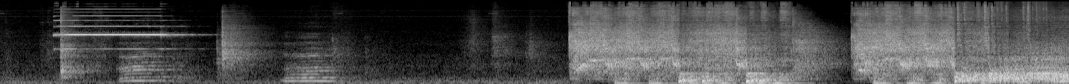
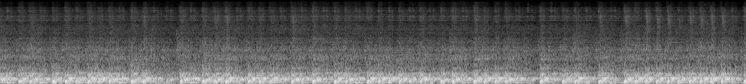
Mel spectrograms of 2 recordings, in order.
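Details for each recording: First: Rough $400 4x4 ATV sitting for years, old premix-looking gas siphoned, first start on temporary choke held with vice grips: catches, runs rough and loud, then dies without choke; owner suspects not enough fuel, fuel screw to go out, float height fine. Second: 4x4 ATV that sat for years, after checking float height at 21.77, turning fuel screw in 3/4 turn from 2 turns out, stock pilot jet: single cylinder idles low and fairly even with a steady beat.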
